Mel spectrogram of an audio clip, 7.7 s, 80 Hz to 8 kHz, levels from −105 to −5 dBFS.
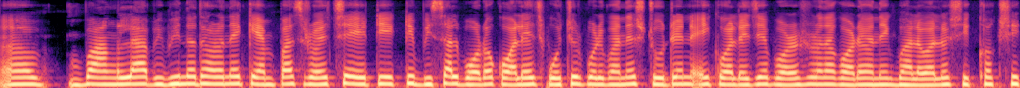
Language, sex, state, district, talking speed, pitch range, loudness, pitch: Bengali, female, West Bengal, Malda, 190 wpm, 210-230 Hz, -11 LUFS, 220 Hz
